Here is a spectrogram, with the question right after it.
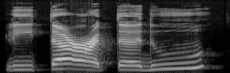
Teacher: واو ساکن ہے، اور واو ساکن سے پہلے پیش ہے، دو حرکت کے برابر اسے کھینچیں گے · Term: واو مدہ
